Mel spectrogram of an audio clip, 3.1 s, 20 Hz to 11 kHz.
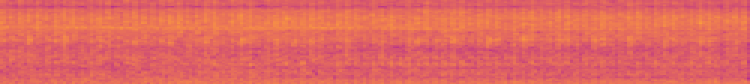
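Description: A Nissan Frontier D22 engine, repaired after connecting rod knocking, idles up close with a loud, even, rapid mechanical patter and no voices over it.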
